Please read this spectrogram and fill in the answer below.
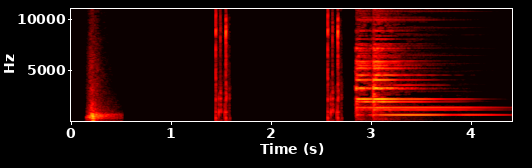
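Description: Subscribe-button animation sound effects: a short swoosh, a quick double click, a second double click, then a bell-like notification ding that rings out and fades over more than a second.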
